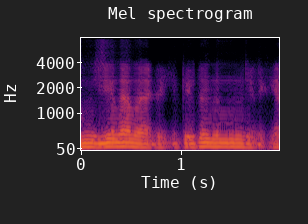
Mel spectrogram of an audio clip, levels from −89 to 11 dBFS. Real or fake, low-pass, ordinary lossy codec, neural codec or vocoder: fake; none; none; codec, 16 kHz, 0.5 kbps, FreqCodec, smaller model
